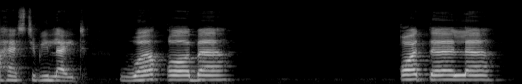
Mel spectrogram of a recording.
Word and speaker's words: قَتَلَ: قَتَلَ. Again, ta and lam has to be light. Only qaf will be heavy.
